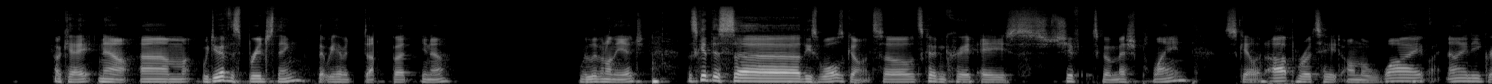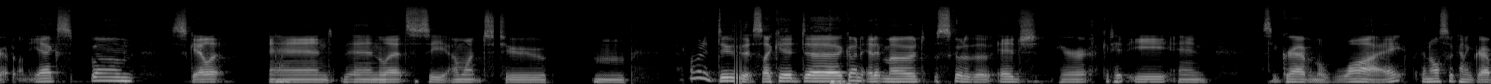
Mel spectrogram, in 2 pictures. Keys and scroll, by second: 10.4 a, 11.8 s, 12.9-15.1 typing, 14.4 Return, 16.2 z, 23.2 Tab, 25.8 e, 26.1 Escape, 27.6 y, 29.1 x.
